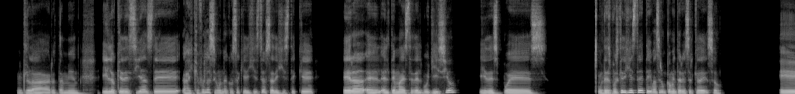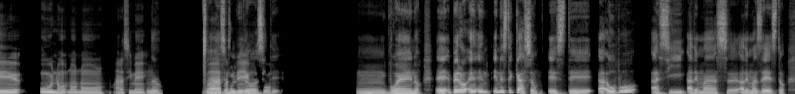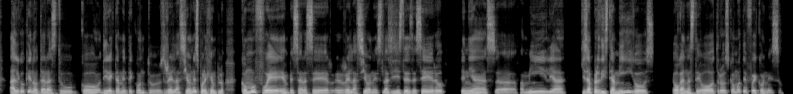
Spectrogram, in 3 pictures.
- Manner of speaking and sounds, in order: lip smack
- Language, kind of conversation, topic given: Spanish, podcast, ¿Qué cambio de ciudad te transformó?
